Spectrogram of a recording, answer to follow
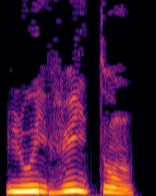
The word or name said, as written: Louis Vuitton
